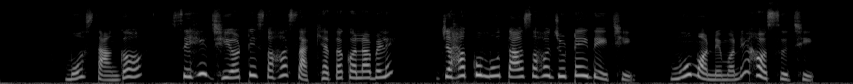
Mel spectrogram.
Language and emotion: Odia, happy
